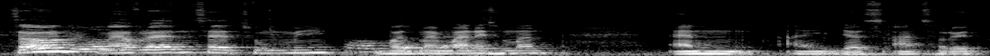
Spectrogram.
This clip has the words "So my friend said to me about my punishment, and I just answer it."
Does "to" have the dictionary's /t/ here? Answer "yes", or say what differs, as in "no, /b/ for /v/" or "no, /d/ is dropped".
no, /s/ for /t/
